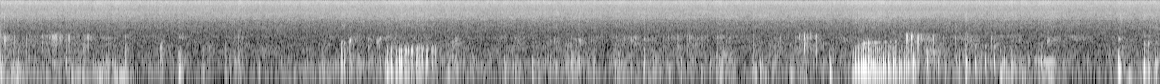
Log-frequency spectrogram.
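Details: Bowel sounds (borborygmi) from a person's belly, unsure whether stomach or intestines, whole belly felt bubbly: irregular low gurgles and bubbling rumbles with two louder gurgling bursts.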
